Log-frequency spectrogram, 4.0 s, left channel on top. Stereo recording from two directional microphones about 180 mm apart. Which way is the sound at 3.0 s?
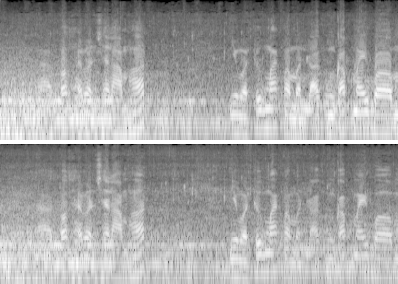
25° left (ahead or behind).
